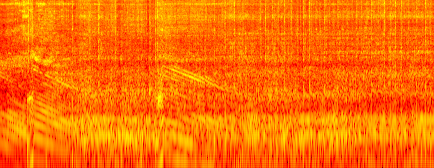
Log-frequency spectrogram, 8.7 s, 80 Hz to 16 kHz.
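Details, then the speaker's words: Jonsered 630 Super / Husqvarna 266 mixmaster chainsaw, after low-jet adjustment: it blips, then settles into a steady but blubbery run, very smoky and super rich. "now you see that friends this thing's super smoky super rich"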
